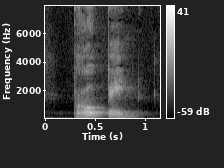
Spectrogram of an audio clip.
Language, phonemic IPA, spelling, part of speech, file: Dutch, /proːˈpeːn/, propeen, noun, Nl-propeen.ogg
- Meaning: propene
